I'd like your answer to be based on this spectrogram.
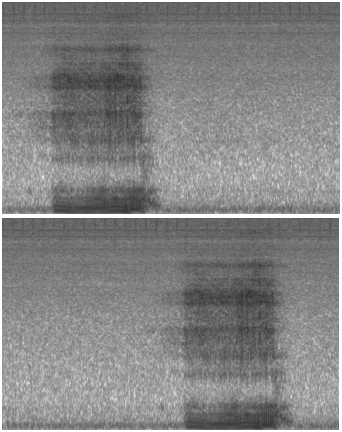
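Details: Snoring.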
